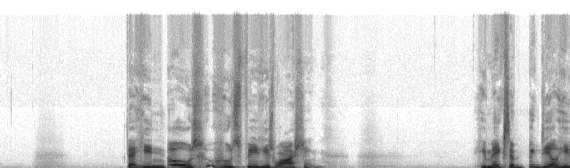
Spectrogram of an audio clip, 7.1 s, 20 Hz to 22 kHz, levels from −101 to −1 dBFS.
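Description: At 1.01 to 1.05 s, short concealed packet loss: about 20 ms of speech arrived too late, so the receiver extended the preceding sound, leaving a brief smear. Bursts of packet loss at 2.01 to 2.11 s and 6.49 to 6.63 s dropped about 80 ms and 120 ms; concealment stretched and faded the last sound, then speech jumps ahead.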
